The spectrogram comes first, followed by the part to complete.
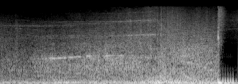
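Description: Fighter jet engines: a loud, dense rush with a heavy low rumble and a faint whine that rises slowly in pitch.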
